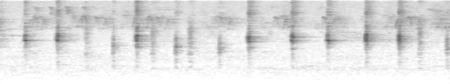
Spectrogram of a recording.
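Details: Red-legged partridge displaying on a wall in Tresco Abbey Gardens, Isles of Scilly; a steady run of about fourteen short, harsh, clicking notes, roughly three per second, several carrying a brief ringing tone, over quiet background.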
